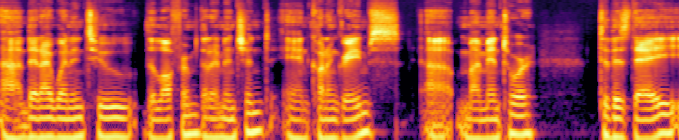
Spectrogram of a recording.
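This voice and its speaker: On a very clean recording with total silence behind him, a man with a Spanish accent speaks in a fairly low pitch with fairly even intonation. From Mexico, Chiapas. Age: 50s. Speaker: lawyer and business leader. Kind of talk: podcast interview. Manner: halting, with repetitions.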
